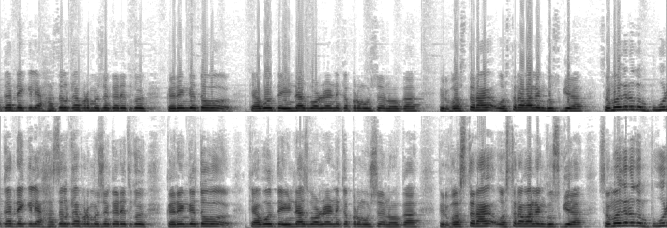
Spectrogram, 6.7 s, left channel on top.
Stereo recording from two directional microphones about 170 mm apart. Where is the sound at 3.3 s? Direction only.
10° right (ahead or behind).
